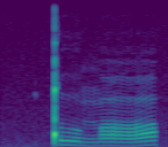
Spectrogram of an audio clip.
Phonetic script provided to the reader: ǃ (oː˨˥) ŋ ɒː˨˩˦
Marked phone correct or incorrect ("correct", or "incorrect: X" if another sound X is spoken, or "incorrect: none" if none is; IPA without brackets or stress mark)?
incorrect: oː˧˩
